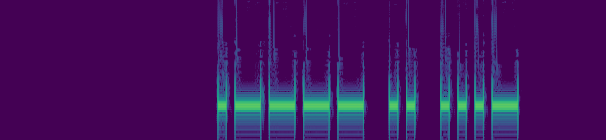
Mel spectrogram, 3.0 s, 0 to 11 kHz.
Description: Morse code, heard as a keyed tone, about 28 wpm, 690 Hz. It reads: 1IV
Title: Three Challenging Letter-Number Combinations 28wpm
